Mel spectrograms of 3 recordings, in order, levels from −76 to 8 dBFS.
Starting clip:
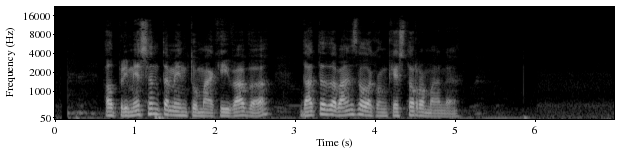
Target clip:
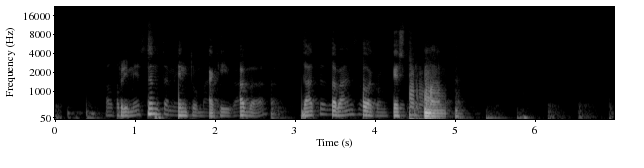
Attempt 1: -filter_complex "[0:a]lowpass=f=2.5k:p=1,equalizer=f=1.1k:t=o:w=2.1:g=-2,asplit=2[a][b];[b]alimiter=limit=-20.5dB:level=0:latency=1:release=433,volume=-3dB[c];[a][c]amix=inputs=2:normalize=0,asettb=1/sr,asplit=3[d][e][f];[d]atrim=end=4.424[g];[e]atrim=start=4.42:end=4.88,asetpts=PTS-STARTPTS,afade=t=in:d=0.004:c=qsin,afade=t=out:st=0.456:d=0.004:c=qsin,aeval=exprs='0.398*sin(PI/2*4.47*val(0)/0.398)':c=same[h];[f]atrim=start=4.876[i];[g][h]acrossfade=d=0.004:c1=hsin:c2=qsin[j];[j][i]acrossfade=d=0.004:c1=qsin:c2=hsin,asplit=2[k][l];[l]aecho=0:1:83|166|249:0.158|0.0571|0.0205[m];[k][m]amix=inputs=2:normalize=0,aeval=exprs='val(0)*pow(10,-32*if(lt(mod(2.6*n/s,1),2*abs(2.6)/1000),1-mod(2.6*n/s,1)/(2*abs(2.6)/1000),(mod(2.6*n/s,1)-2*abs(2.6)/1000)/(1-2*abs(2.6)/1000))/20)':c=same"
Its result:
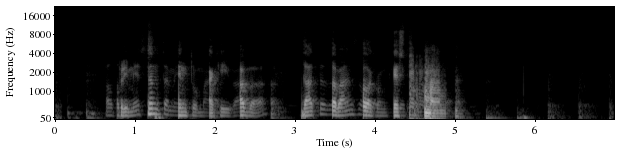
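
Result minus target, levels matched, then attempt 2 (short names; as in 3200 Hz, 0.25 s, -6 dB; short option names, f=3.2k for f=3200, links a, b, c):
1000 Hz band +3.5 dB
-filter_complex "[0:a]lowpass=f=2.5k:p=1,equalizer=f=1.1k:t=o:w=2.1:g=-13.5,asplit=2[a][b];[b]alimiter=limit=-20.5dB:level=0:latency=1:release=433,volume=-3dB[c];[a][c]amix=inputs=2:normalize=0,asettb=1/sr,asplit=3[d][e][f];[d]atrim=end=4.424[g];[e]atrim=start=4.42:end=4.88,asetpts=PTS-STARTPTS,afade=t=in:d=0.004:c=qsin,afade=t=out:st=0.456:d=0.004:c=qsin,aeval=exprs='0.398*sin(PI/2*4.47*val(0)/0.398)':c=same[h];[f]atrim=start=4.876[i];[g][h]acrossfade=d=0.004:c1=hsin:c2=qsin[j];[j][i]acrossfade=d=0.004:c1=qsin:c2=hsin,asplit=2[k][l];[l]aecho=0:1:83|166|249:0.158|0.0571|0.0205[m];[k][m]amix=inputs=2:normalize=0,aeval=exprs='val(0)*pow(10,-32*if(lt(mod(2.6*n/s,1),2*abs(2.6)/1000),1-mod(2.6*n/s,1)/(2*abs(2.6)/1000),(mod(2.6*n/s,1)-2*abs(2.6)/1000)/(1-2*abs(2.6)/1000))/20)':c=same"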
